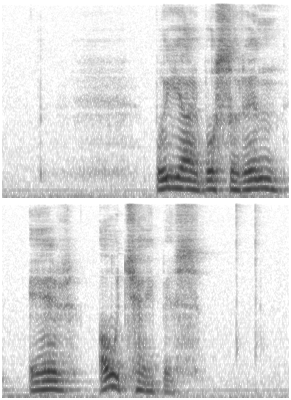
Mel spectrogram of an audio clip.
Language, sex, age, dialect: Faroese, male, 61+, Suðuroy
